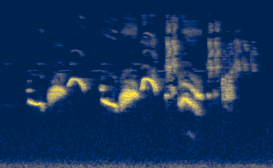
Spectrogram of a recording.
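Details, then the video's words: Turdus merula delivers a continuous stream of rich whistled and warbled notes for about three seconds, the last part turning into rapid scratchy high twittering. "Amsel Gesang - Merle Noir Chant - Blackbird Song - Mirlo Cantando"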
